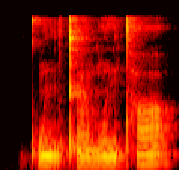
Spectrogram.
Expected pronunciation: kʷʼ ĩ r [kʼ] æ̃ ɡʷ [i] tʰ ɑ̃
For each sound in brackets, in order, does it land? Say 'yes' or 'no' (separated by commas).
yes, no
